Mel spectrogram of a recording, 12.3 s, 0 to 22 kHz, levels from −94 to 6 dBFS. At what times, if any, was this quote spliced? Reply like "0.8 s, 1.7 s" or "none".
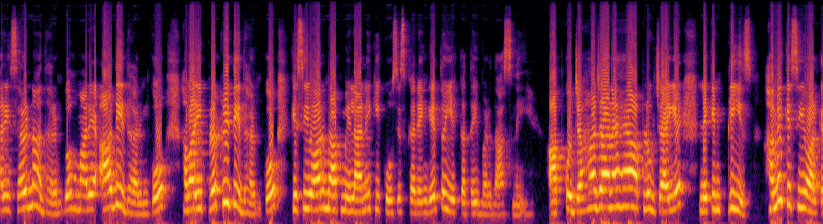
none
